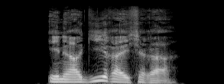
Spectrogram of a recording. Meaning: inflection of energiereich: 1. strong/mixed nominative masculine singular comparative degree 2. strong genitive/dative feminine singular comparative degree 3. strong genitive plural comparative degree
- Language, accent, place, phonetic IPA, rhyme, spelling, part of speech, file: German, Germany, Berlin, [enɛʁˈɡiːˌʁaɪ̯çəʁɐ], -iːʁaɪ̯çəʁɐ, energiereicherer, adjective, De-energiereicherer.ogg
